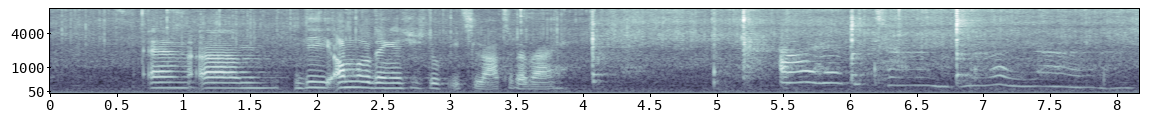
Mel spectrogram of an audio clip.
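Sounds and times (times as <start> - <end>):
chicken frying in a pan with a little oil on a heat source: 0.0 - 8.1
speech: 0.7 - 4.0, 5.5 - 7.6
utensil clicking and scraping against the pan: 4.0 - 7.0.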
